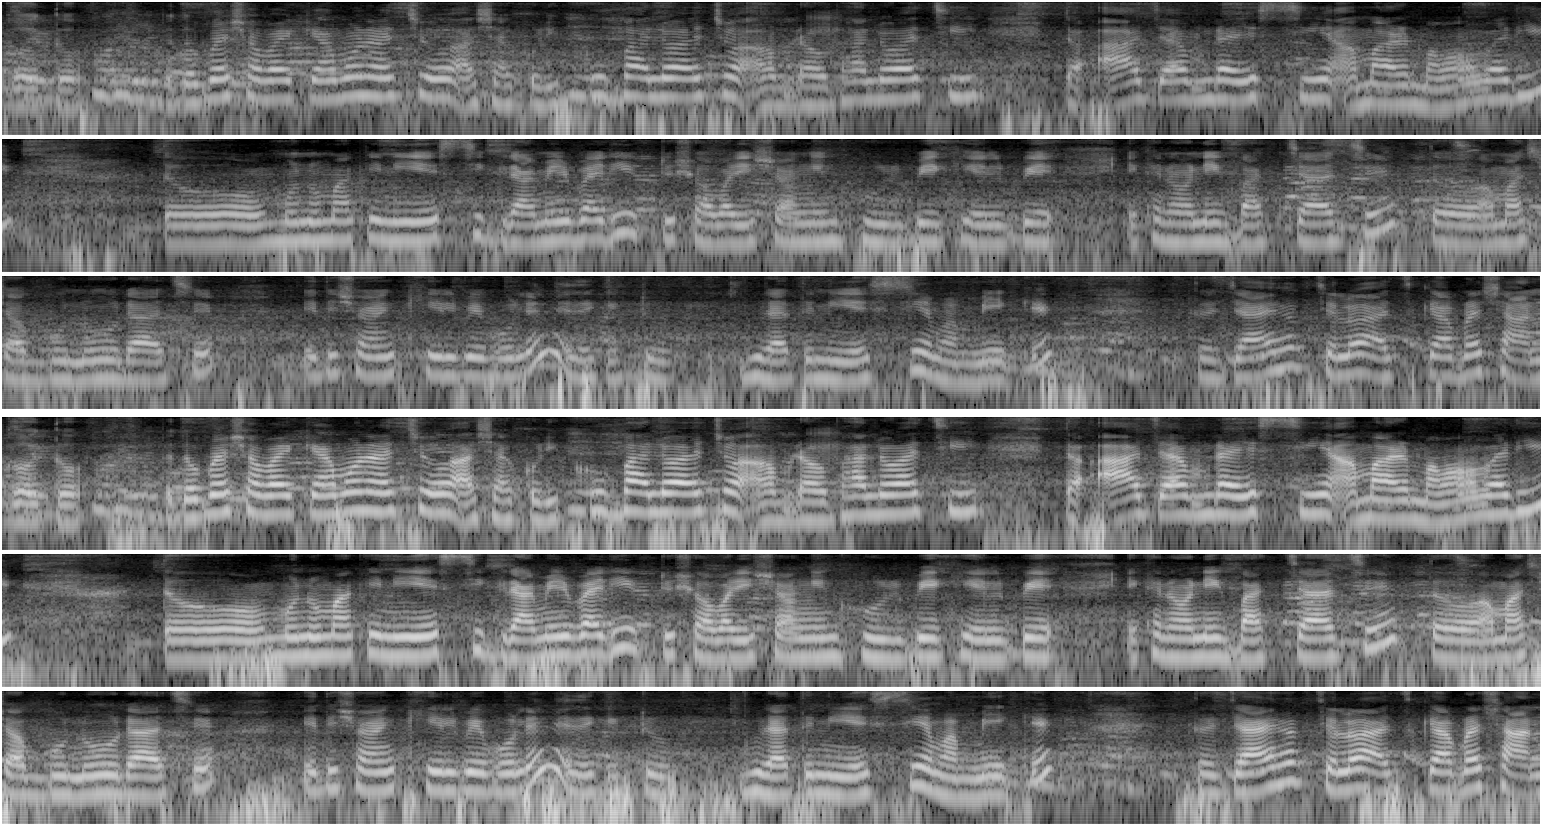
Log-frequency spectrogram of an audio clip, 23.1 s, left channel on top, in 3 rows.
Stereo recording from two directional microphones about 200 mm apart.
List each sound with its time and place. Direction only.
1.0 s a woman's voice: 15° right (ahead or behind)
19.2 s a woman's voice: 10° right (ahead or behind)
